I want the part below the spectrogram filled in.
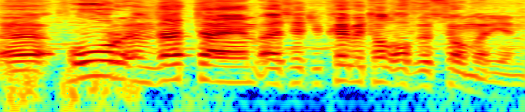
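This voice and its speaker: Over noticeable background noise, the speaker moves at a fairly quick pace with lively intonation. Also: man. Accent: Arabic. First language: Arabic. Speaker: museum curator and tour guide. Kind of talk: guided tour. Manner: halting, non-native phrasing.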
